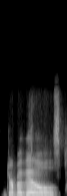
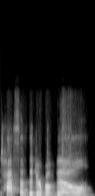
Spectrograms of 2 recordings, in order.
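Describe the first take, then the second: First: The name ends with a final s sound. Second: The name ends without a final s sound. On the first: The speaker calls it right. "but it's D'Urbervilles, plural" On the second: The speaker calls it wrong. "Because I had said Tess of the D'Urberville"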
